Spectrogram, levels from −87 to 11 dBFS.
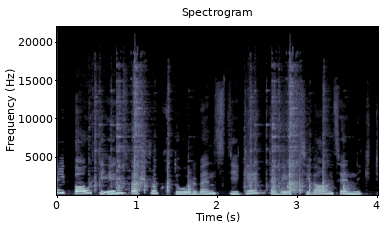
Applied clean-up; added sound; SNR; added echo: classical method spectral subtraction.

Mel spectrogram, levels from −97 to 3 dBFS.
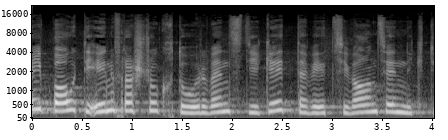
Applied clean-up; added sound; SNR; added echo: none; none; none; none.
